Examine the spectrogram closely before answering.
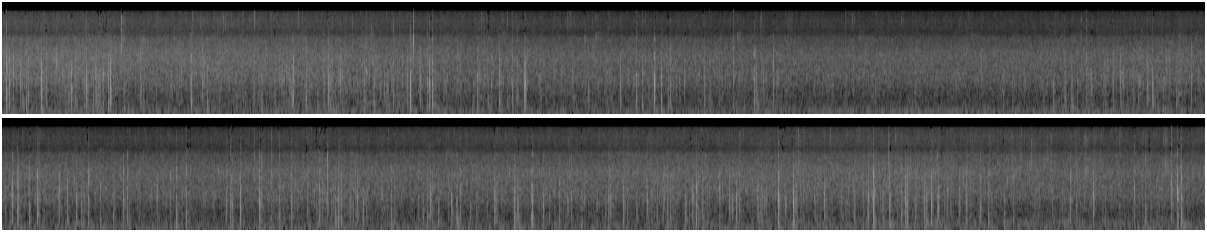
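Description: Steady rain pattering on an umbrella held overhead, with many sharp, irregular drop strikes and a few heavier clusters of drops.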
